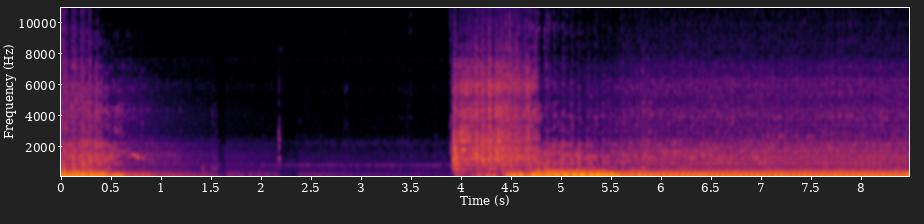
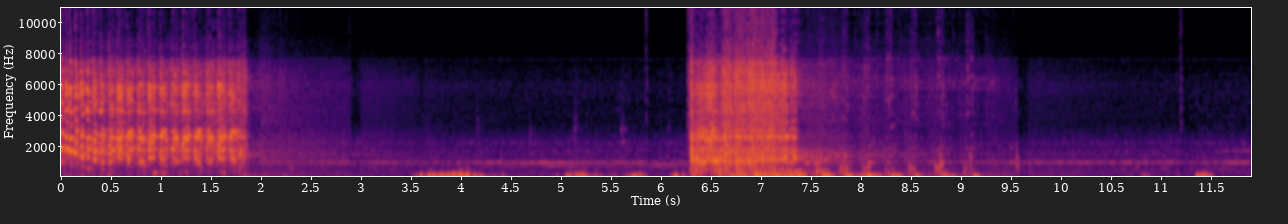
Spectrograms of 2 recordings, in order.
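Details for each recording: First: 1986 Jaguar XJ6, unstarted for two years, after fuel pump change and refitting parts: cranking, a pause, then engine fires and settles into steady even idle with no misses or knocks. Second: 1986 Jaguar XJ6 that sat unstarted for two years: three bursts of cranking, each followed by a few weak thumps, then quiet. The engine fires briefly and dies, a hard start that won't keep running.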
